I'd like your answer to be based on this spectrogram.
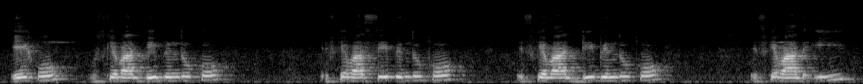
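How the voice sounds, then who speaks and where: A man's voice: fairly high pitch, fairly bright tone. A man teaching a step-by-step math lesson, explaining methodically in a plain way. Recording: echoey room.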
